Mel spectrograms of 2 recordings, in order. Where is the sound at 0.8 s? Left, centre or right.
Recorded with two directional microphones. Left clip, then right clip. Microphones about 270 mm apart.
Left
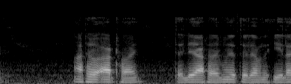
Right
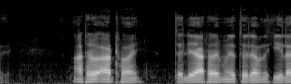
Right.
